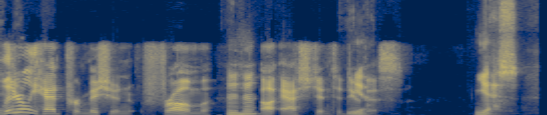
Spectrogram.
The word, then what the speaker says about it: Ashton: Is that how you say his name? It's been a long time. Ashton Liu, I think, is his name. Oh, Ashton. Sorry, Ashton. Ashton. I heard it completely wrong then.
